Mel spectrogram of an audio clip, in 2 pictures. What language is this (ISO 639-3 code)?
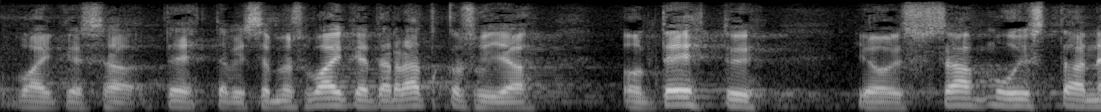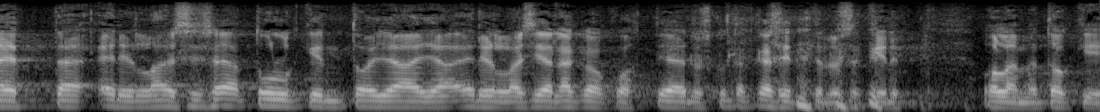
fin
